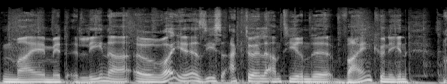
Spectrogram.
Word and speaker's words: Roie: Aber eigentlich wird es Reue ausgesprochen.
